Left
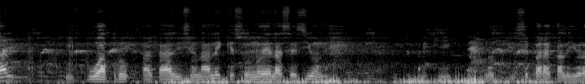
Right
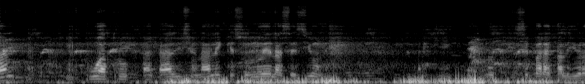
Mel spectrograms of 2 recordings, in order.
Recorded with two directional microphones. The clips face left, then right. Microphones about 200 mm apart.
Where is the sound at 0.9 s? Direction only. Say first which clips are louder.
Left 7 dB; 80° left.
